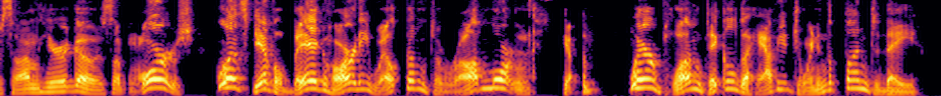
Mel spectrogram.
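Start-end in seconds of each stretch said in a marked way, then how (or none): 1.4-9.2 goofy, high, swooping cartoon voice. Introducing a guest in the goofiest voice the speaker knows. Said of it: "in the goofiest voice I know".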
